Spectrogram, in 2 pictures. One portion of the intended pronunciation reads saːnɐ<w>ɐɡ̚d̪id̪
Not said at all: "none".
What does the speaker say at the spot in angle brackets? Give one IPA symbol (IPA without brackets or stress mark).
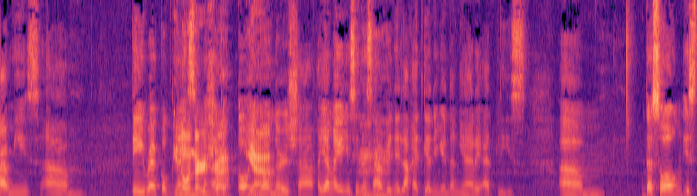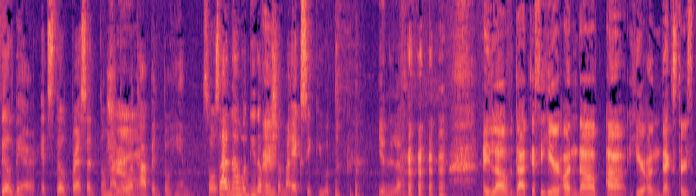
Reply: w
